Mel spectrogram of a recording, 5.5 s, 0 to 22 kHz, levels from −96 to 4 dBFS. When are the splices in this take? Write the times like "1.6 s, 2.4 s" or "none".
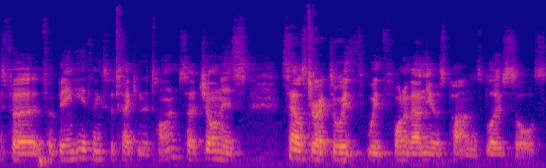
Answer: none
